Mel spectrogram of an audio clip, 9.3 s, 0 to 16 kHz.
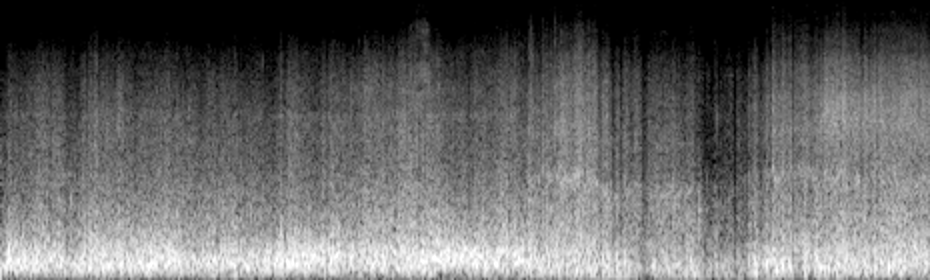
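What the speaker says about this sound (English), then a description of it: "Oh, that wind is absolutely brutal" Strong wind buffets the microphone on an 883-metre Lake District fell summit, a steady loud roar throughout with a brief dip near the end.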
